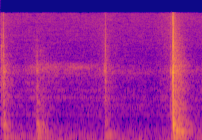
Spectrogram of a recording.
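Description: A deck of playing cards being cut and set down on a wooden tabletop: about four light taps and clicks, the loudest near the end.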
